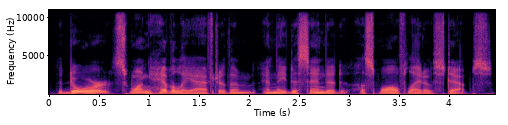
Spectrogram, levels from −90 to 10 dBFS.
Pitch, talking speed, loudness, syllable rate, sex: 125 Hz, 190 wpm, -18 LUFS, 4.7 syllables/s, male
